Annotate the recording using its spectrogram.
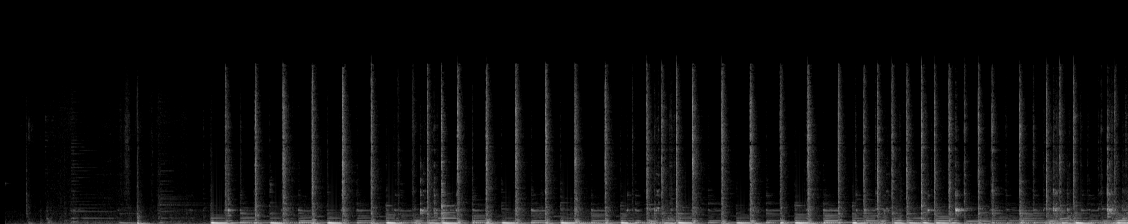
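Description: Steel-string acoustic guitar played slap-bass style: thumb-slapped low notes and sharp popped strikes in a steady, rhythmic groove. It opens softly with a few ringing notes, and the full groove kicks in about four seconds in.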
